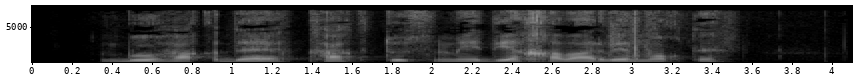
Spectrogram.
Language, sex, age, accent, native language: Uzbek, male, 18-24, Buxoro, Uzbek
